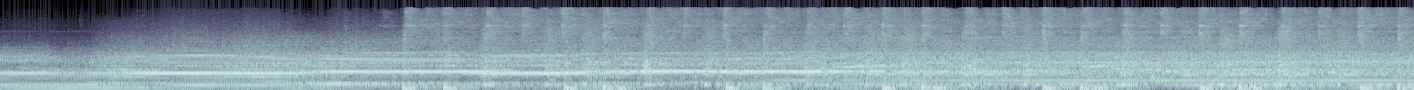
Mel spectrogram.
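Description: Live rock band with electric guitars, bass and drums: long sustained guitar notes ring out, then about three seconds in the drums and full band come in and play loud to the end.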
